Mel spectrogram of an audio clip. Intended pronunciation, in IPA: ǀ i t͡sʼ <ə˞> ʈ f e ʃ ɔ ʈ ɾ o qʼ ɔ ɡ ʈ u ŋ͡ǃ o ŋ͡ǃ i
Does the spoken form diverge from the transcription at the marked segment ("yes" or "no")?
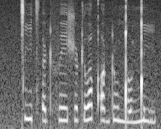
yes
